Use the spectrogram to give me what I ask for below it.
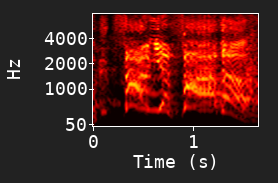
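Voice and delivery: high, drawn-out yell; mimicked mum shrieking an order; all-caps mum. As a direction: bellow it slowly like an all-caps text. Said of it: "accidentally set her text messages to all caps".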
